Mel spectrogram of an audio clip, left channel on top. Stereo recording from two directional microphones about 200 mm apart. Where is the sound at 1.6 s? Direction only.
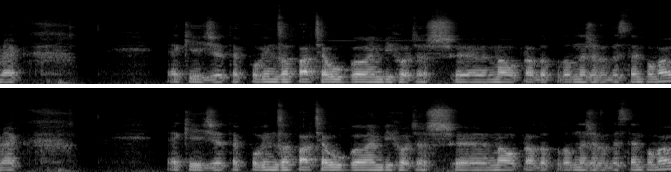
35° right (ahead or behind).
